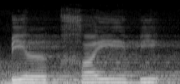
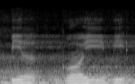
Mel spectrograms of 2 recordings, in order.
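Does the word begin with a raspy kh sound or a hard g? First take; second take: raspy kh; hard g. First: The second word starts with a raspy kh sound. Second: The second word starts with a hard g sound. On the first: "Jangan sampai terbaca huruf kha" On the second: "atau secara jelas bil goibi"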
